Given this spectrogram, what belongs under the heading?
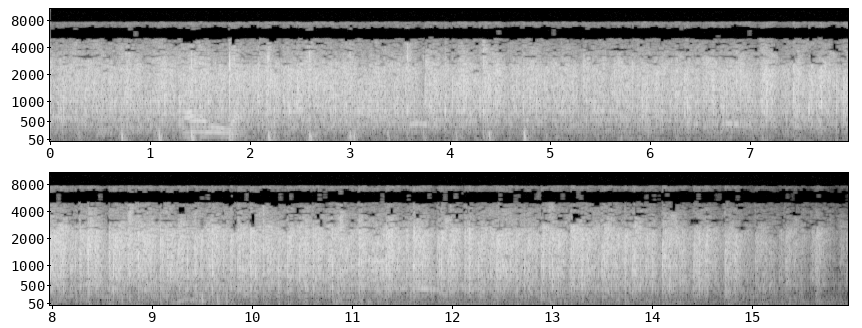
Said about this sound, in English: Let's give applause. Vamos a dar un aplauso a Dios. Aleluya.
